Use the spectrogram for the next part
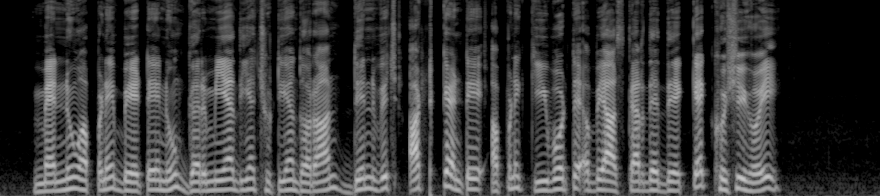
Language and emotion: Punjabi, happy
